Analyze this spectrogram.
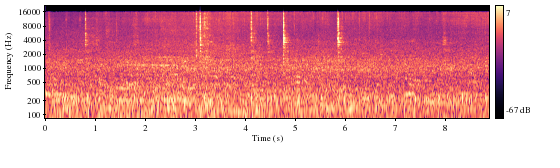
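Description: Busy street-market ambience: indistinct voices over a steady low rumble, with a few sharp clicks about three, five and six seconds in.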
